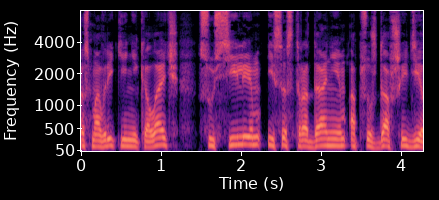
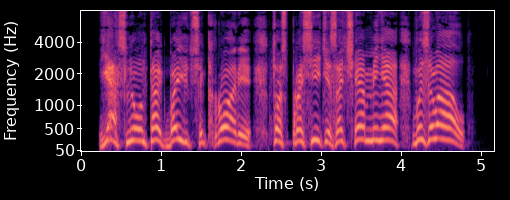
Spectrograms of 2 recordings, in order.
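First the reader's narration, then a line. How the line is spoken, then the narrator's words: Yelling. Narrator (Russian): вопил Гаганов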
